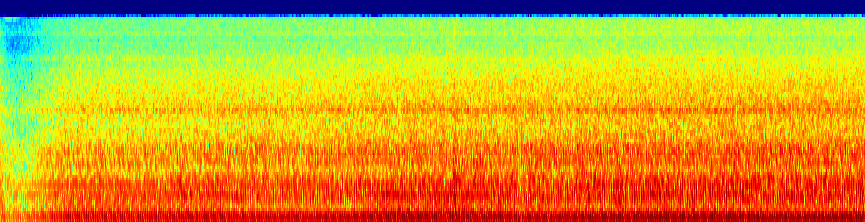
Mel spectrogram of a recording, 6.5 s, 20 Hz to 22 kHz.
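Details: Toyota AE86 GTS running again after a cleaned, refurbished gas tank, new fuel pump and fuel filter were installed; first warm-up idle with slight smoke: steady, even idle, smooth low hum, no misses or knocks. Normal warm-up idle.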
